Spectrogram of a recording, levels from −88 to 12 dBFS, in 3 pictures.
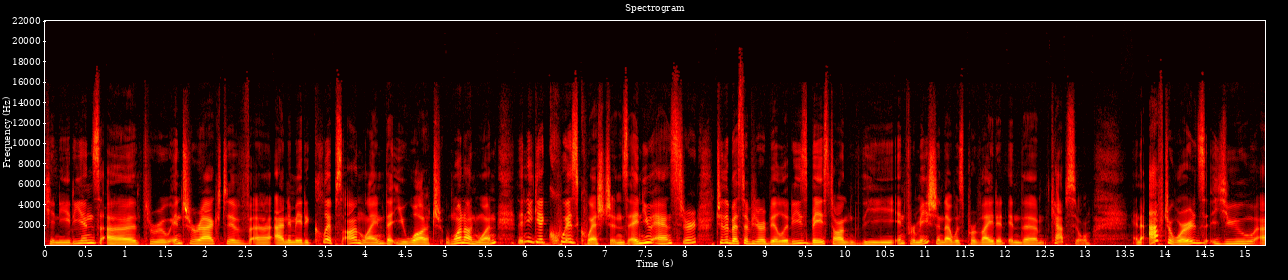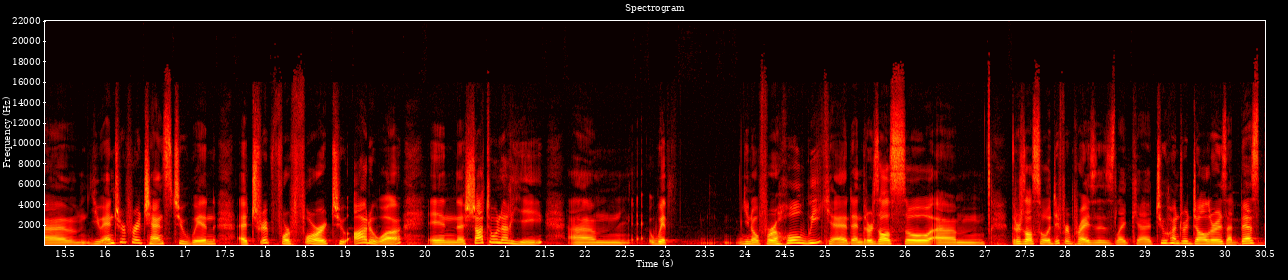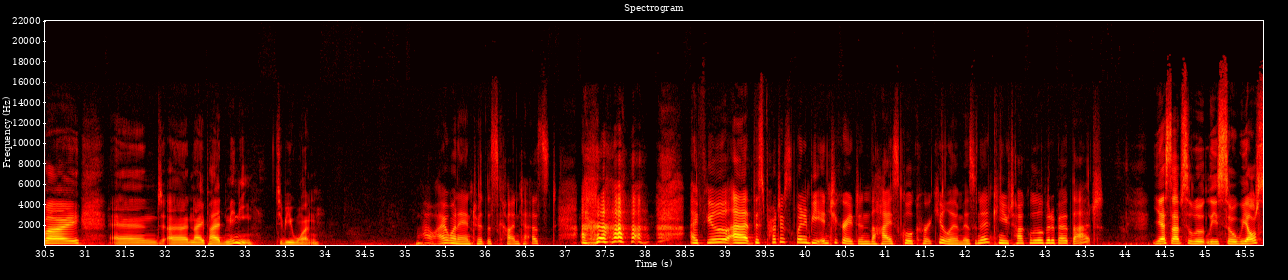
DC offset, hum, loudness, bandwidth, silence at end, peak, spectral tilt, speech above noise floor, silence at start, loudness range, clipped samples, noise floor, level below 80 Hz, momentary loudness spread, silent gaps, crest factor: under 0.1%; none; -23 LUFS; 17.5 kHz; 0 s; 0 dBFS; -4.5 dB/octave; 35 dB; 0 s; 5 LU; under 0.1%; -58 dBFS; -56 dBFS; 12 LU; none; 22 dB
